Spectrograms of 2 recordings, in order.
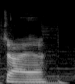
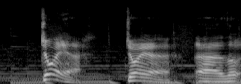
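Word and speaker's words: Jhoira: You don't know how to spell it? Ha! Anyway, he played not Jaya. Joya.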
